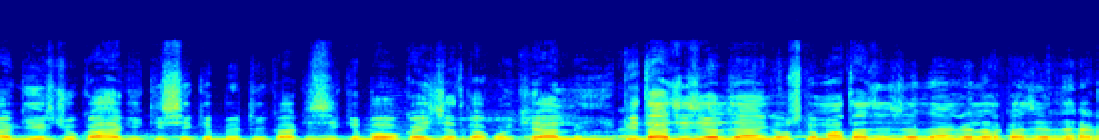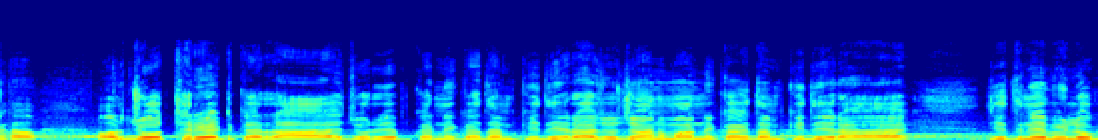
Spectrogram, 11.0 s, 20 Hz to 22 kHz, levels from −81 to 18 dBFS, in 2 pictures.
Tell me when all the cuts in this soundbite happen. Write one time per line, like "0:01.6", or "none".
0:03.1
